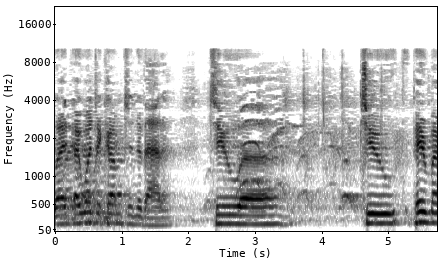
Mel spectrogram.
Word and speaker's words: Nevada: And don't ever mispronounce their name. You're not allowed to do that. You mispronounce the name, you got a problem. You ever see somebody when they say it's Nevada? Nevada.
